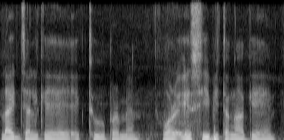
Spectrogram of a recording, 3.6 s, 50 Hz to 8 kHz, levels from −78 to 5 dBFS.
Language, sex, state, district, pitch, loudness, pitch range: Hindi, male, Arunachal Pradesh, Papum Pare, 120 Hz, -19 LUFS, 115-125 Hz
